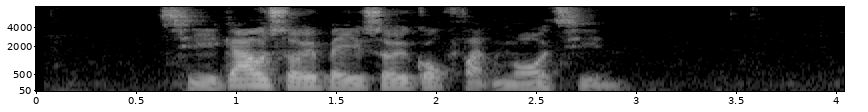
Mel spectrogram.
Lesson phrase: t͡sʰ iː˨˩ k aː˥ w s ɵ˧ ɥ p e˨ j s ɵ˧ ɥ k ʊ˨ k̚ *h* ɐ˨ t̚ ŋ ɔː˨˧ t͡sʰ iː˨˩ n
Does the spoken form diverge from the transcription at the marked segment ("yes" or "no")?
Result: yes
